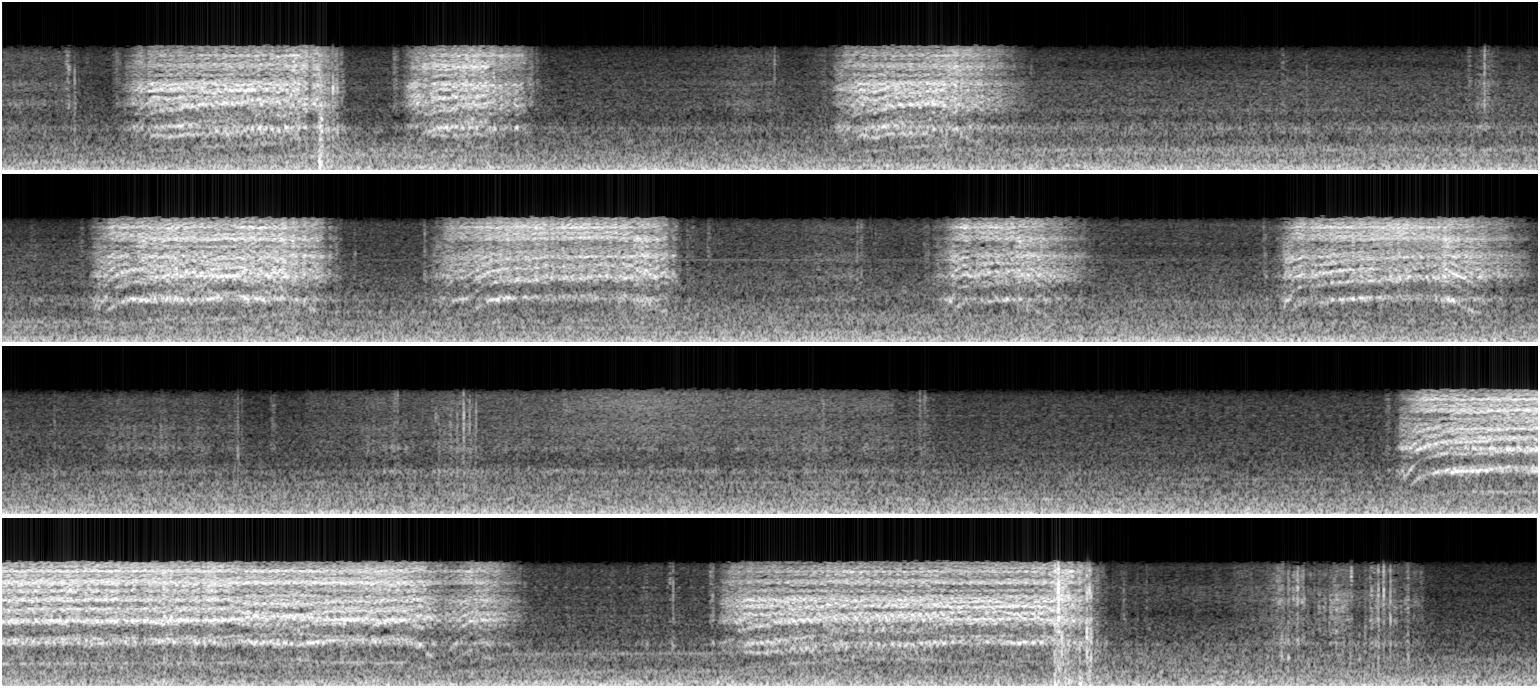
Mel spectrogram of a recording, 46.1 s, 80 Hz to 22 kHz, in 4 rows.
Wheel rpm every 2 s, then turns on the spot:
60, 70, 10, 60, 0, 0, 110, 70, 50, 40, 60, 30, 10, 10, 20, 0, 40, 160, 130, 10, 130, 70, 10.
2-4 16-18 26-30 44-46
